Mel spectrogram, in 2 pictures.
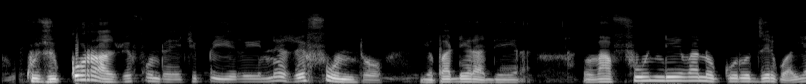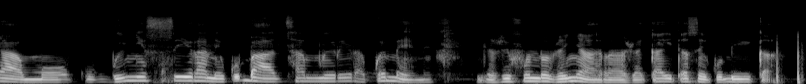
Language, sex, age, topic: Ndau, male, 18-24, education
